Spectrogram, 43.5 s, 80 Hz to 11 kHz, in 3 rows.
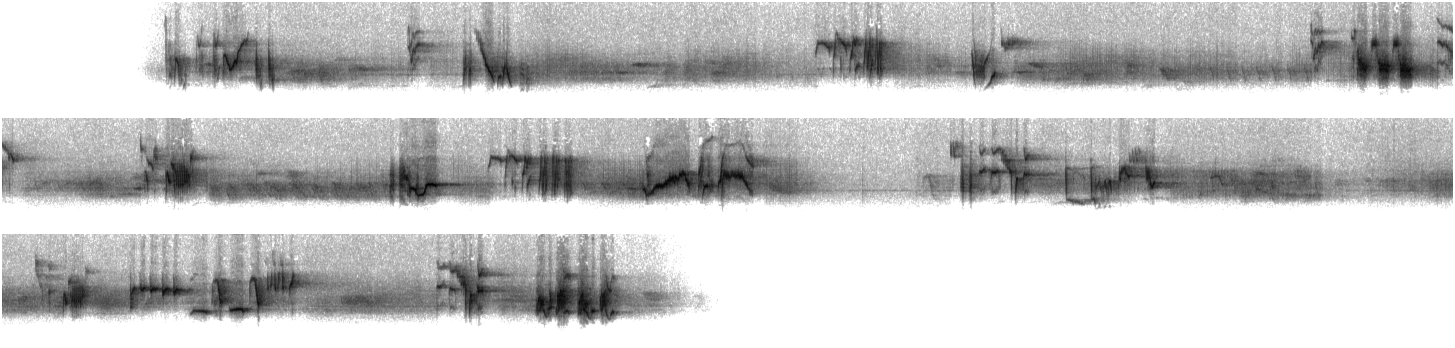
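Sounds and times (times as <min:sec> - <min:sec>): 
Asian Brown Flycatcher singing: 0:01.6 - 0:22.7, 0:23.7 - 0:35.7.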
